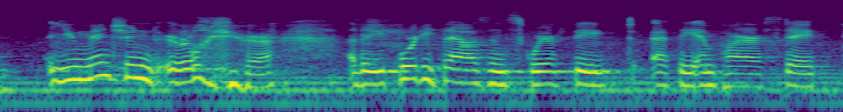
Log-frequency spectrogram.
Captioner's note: laughs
